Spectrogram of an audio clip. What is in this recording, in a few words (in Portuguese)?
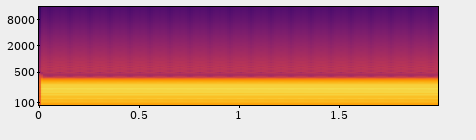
F0 mulheres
